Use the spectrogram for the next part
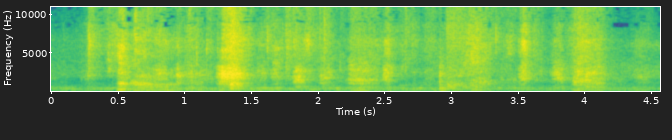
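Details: Puppy Shiva playing with visiting dogs Tessa and Jack, who keep her from being pushy; rough growly yips and grumbles in uneven bursts through the whole stretch, with scuffling movement behind.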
